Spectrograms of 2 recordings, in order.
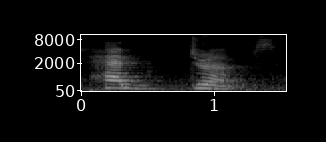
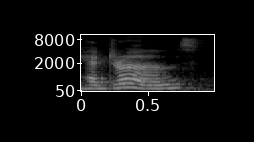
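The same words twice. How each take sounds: First: A brief stop separates the two words. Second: The two words are joined with no stop. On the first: "just stop between the two D's" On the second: "you can say that"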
